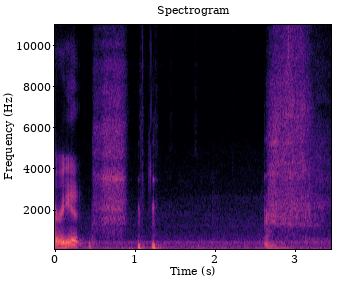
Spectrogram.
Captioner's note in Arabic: ضحك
